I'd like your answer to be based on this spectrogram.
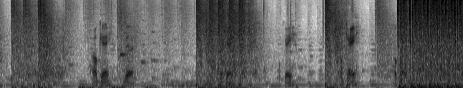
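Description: Rapid bursts of gunfire from a Roblox hood-style shooting game, loud repeated shots clustered in several volleys with a dense sustained stretch at the end, while a player talks over the action.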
